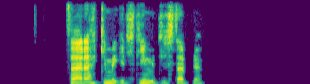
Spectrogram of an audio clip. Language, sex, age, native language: Icelandic, male, 30-39, Icelandic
